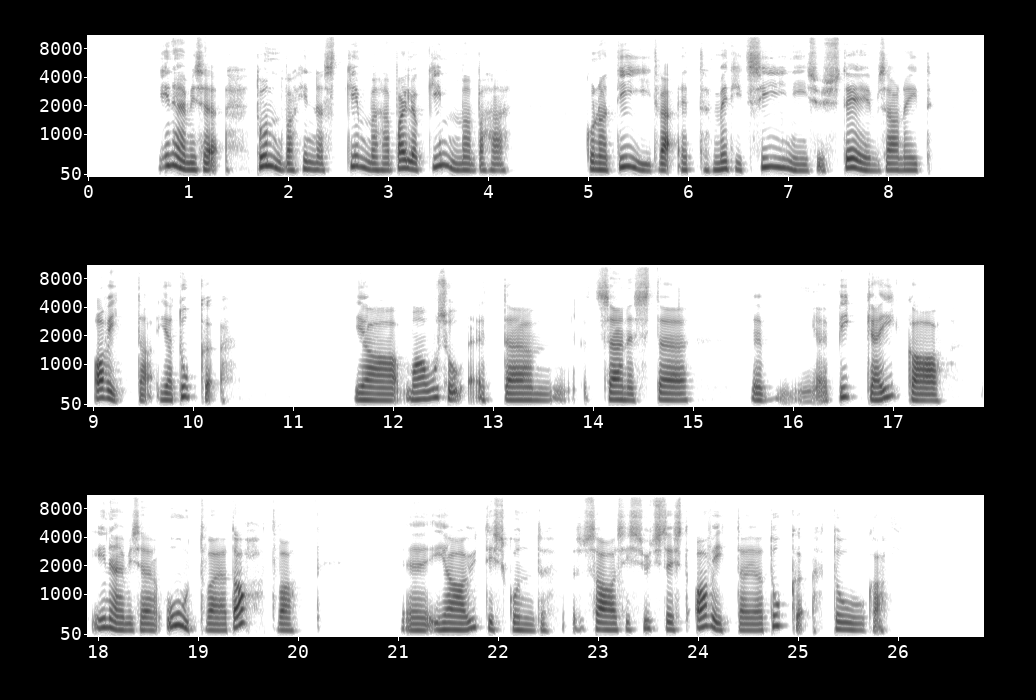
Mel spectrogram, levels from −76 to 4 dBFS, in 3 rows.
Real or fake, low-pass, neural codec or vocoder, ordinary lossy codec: real; none; none; none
